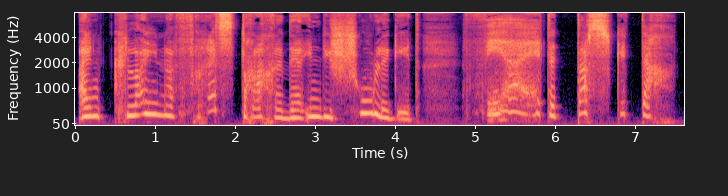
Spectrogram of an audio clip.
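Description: A man voicing an ancient, curious female giant turtle with a hoarse, croaky voice in a children's audiobook. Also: very high-pitched, lively intonation, a bit bright, dry recording, clean studio sound, voice pushed up, full character voice. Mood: wondering. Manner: slow, murmuring old-lady voice.

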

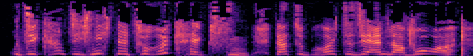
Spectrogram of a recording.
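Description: A woman's voice: very high-pitched, fairly quick, noisy background. A middle-aged woman voicing an anxious, bossy witch mother in a children's radio play. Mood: hurried. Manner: fretful and bossy, chants spells.

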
